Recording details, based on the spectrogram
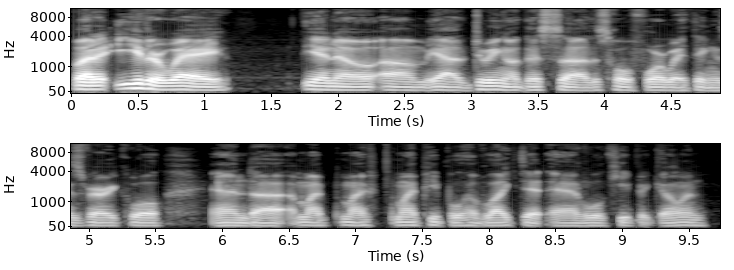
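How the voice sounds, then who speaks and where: A man chats on a podcast roundtable in a halting way, full of fillers, with a gently humorous tone. His voice is very low. The recording is dry and close. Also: steady tone, no room sound. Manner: hesitant, many fillers and restarts, gently humorous. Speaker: podcast co-host. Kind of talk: casual roundtable chat.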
